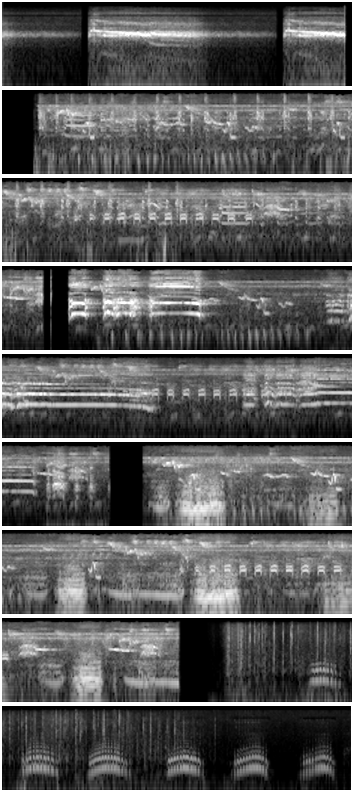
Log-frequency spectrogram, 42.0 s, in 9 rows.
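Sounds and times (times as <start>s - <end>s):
guineafowl calling: 10.7s - 13.8s, 18.4s - 24.6s, 25.3s - 35.0s
rooster crowing: 14.9s - 16.8s, 18.3s - 20.8s, 21.9s - 24.2s
birds chirping: 23.8s - 35.0s
chickens clucking: 23.9s - 24.6s
deep low grunts: 25.3s - 35.0s.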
